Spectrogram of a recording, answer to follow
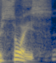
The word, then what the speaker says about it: Seuss: Like Dr. Seuss was Dr. Seuss. Seuss. And people just wouldn't He's say like, Seuss. So fine, he's like, that's Dr. whatever. Seuss, whatever, Fine, you know.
